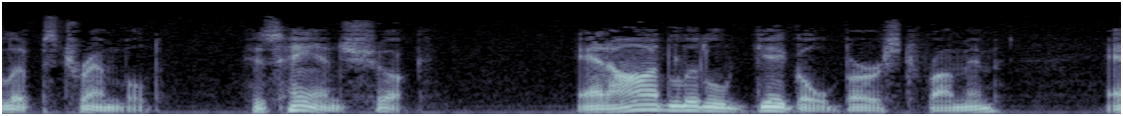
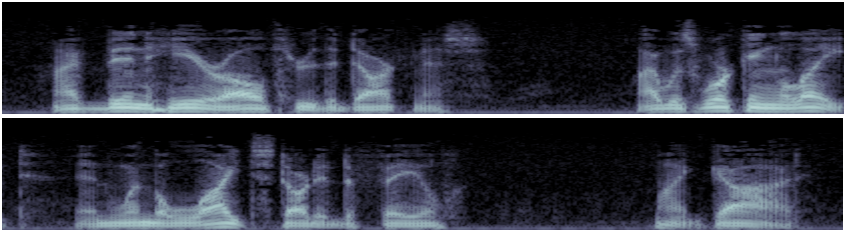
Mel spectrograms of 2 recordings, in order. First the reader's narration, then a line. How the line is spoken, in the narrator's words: said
